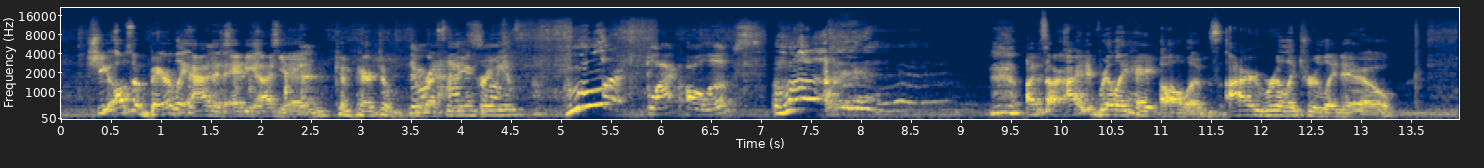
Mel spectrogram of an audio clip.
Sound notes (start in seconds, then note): 7.1 imitates puking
